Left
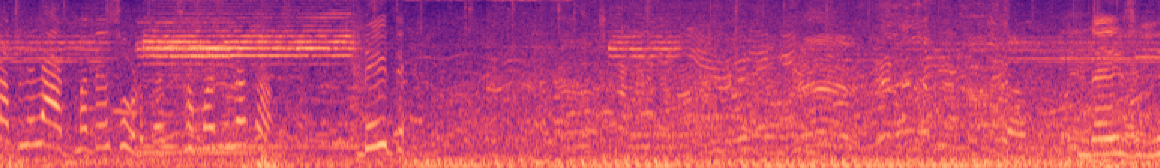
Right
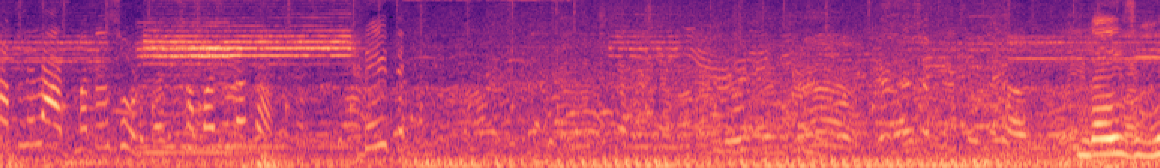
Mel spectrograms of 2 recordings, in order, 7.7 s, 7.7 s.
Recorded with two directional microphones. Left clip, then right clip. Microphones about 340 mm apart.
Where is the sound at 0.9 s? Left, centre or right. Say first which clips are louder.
Left 1 dB; left.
